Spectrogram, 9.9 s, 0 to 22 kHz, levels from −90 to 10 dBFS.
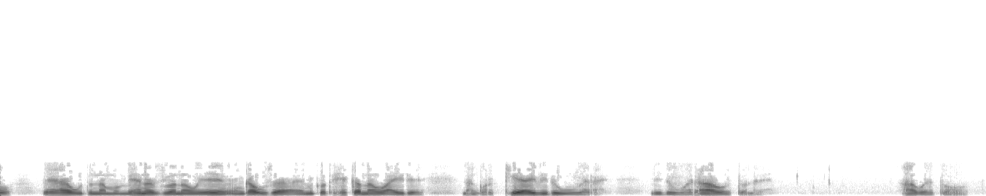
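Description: Throughout, the speech sounds hollow and phasey, with a dull gap near 3 kHz. This is channel delay (comb filtering). One channel lags by roughly 0.2 ms, and summing to mono cancels evenly spaced frequencies, the first around 3 kHz.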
